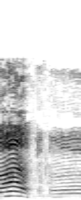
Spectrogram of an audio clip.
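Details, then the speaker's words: Baby crying after being startled by father's sneeze: high, tuneful infant wail that falls away, then a fainter cry resumes. "아이고. 엄청 놀랐나봐. 대성통곡을 하네."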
